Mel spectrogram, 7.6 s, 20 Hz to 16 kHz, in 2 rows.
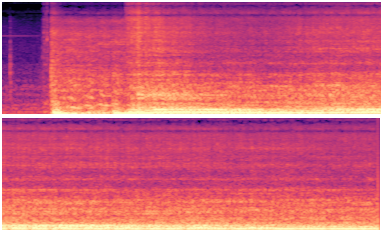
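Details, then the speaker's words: LS V8-swapped Nissan S14 240SX, first run with new exhaust and silencer fitted, coolant low: quick crank, catches with burst of revs, settles to loud, steady deep idle, no miss or knock. Normal start and idle. "But for now, we're gonna start it with this silencer in there. See what it sounds like."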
